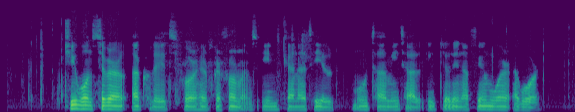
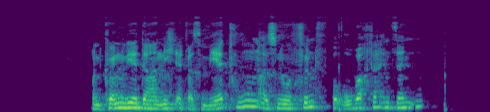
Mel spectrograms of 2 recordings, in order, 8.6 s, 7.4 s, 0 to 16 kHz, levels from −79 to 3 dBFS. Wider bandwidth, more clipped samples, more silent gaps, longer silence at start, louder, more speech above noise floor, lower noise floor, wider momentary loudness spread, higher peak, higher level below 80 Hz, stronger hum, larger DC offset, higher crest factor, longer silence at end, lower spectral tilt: first, 9.6 kHz vs 7.8 kHz; neither; neither; second, 0.6 s vs 1.4 s; second, -25 LUFS vs -19 LUFS; second, 30 dB vs 67 dB; second, -55 dBFS vs -85 dBFS; about the same, 12 LU vs 11 LU; about the same, -4 dBFS vs -2 dBFS; about the same, -52 dBFS vs -56 dBFS; neither; neither; about the same, 22 dB vs 18 dB; second, 0.55 s vs 0.7 s; about the same, -7 dB/octave vs -6.5 dB/octave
